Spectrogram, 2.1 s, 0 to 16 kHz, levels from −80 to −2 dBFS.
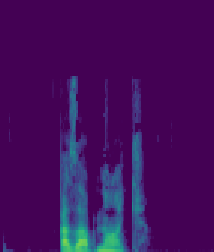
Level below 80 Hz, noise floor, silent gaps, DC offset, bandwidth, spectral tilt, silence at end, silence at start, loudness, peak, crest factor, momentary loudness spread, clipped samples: -56 dBFS; -77 dBFS; none; under 0.1%; 11.5 kHz; -6 dB/octave; 0.75 s; 0.6 s; -24 LUFS; -4 dBFS; 24 dB; 20 LU; under 0.1%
